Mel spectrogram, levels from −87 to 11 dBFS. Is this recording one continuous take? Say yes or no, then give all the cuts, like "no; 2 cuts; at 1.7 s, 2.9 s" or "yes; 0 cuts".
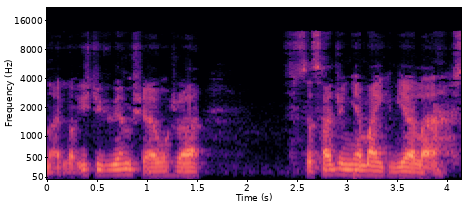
yes; 0 cuts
